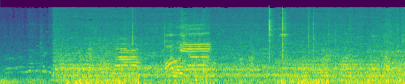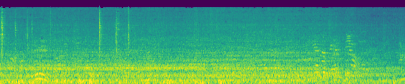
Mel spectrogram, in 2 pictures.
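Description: A busy crowd murmurs steadily in the background.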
